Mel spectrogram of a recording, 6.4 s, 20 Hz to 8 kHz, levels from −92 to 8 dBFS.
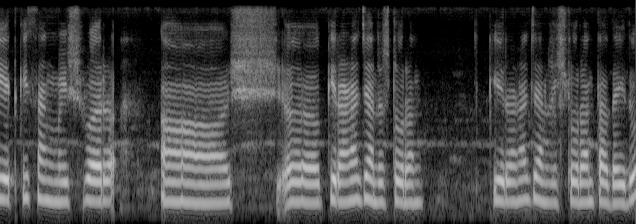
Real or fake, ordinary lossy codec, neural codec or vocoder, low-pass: fake; none; vocoder, 22.05 kHz, 80 mel bands, HiFi-GAN; 7.2 kHz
